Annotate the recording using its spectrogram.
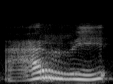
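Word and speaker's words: عالريق: We pronounce it عري, and we don't pronounce this l because re is one of the sun letters as well.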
